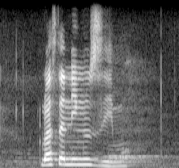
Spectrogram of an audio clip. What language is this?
Swati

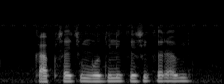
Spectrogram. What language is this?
Marathi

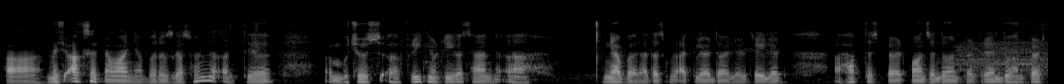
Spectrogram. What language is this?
Kashmiri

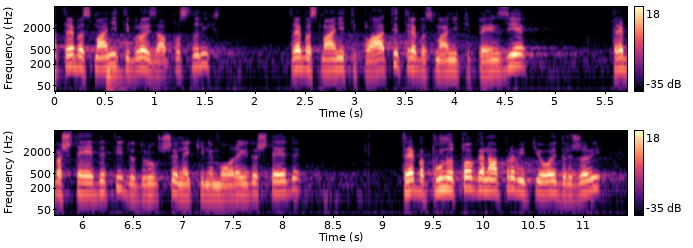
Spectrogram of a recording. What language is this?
Serbian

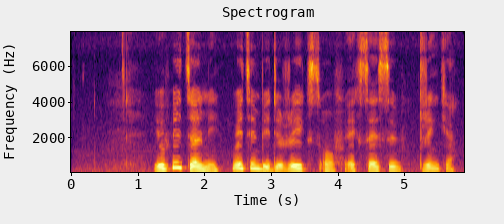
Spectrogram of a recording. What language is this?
Nigerian Pidgin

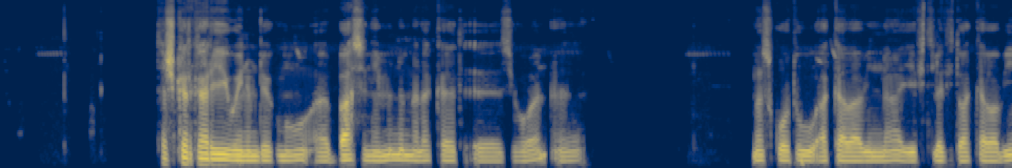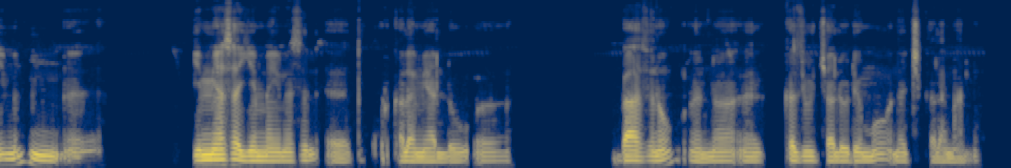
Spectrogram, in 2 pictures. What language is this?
Amharic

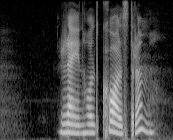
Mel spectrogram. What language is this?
Swedish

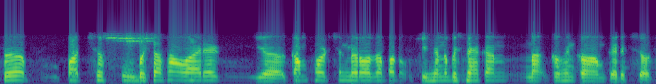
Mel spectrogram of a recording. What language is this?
Kashmiri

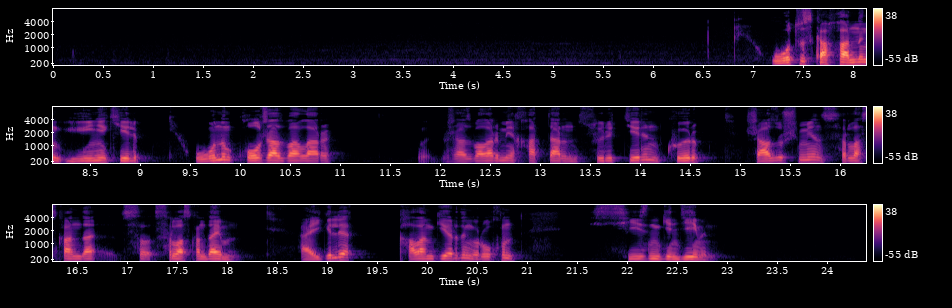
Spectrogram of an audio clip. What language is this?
Kazakh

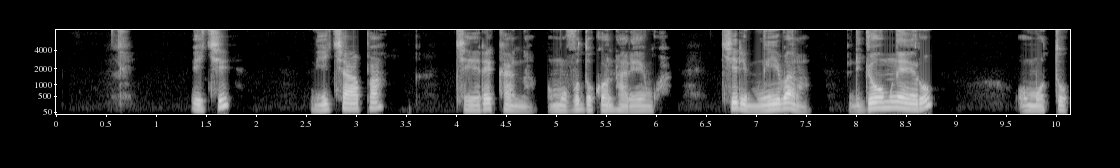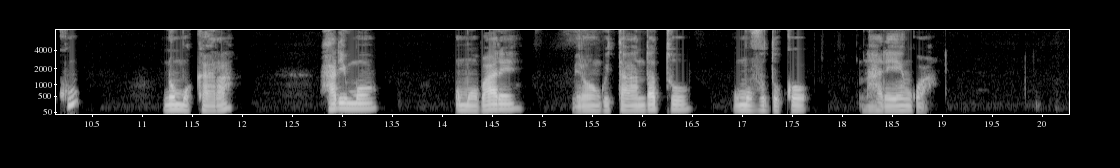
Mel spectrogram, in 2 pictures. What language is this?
Kinyarwanda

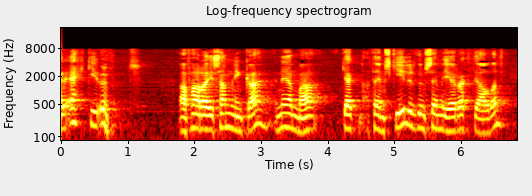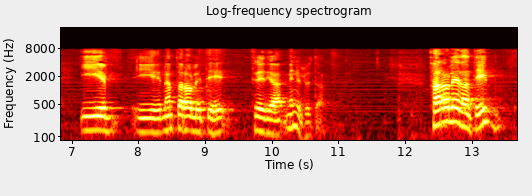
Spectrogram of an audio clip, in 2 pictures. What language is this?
Icelandic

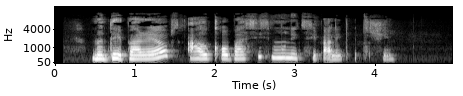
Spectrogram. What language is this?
Georgian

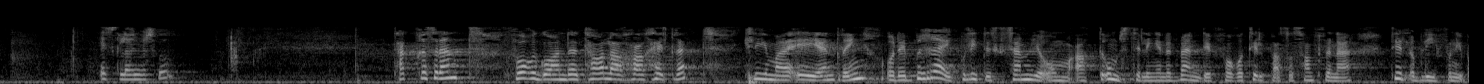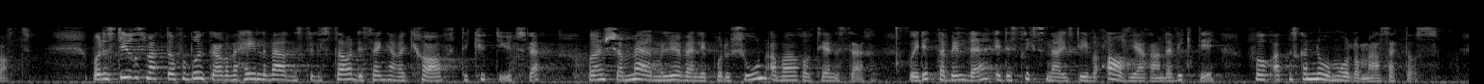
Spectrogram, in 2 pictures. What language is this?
Norwegian Nynorsk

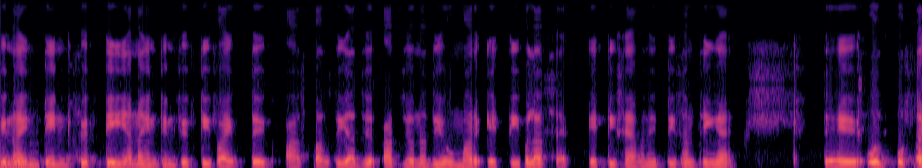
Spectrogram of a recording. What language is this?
Punjabi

